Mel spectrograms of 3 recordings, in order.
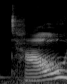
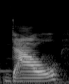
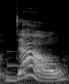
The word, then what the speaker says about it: Dao: lot easier to pronounce it's supposed to be pronounced like a d dao de jing instead of tao tae ching or king was one of the translations uh so dao the first word dao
